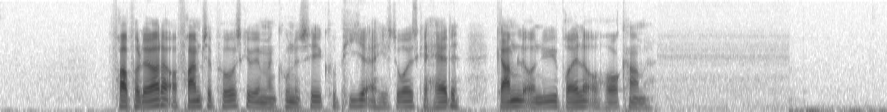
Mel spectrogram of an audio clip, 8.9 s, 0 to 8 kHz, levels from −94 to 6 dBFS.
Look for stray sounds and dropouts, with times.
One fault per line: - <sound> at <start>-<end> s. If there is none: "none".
none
